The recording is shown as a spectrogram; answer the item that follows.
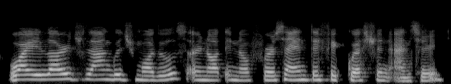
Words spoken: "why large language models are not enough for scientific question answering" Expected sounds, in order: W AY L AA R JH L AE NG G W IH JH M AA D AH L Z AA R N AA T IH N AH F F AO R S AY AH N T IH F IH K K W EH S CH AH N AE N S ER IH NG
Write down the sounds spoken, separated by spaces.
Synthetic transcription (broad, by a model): W AY L AA R JH L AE NG G W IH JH M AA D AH L S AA R N AA T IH N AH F F AO R S AY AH N T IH F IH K K W EH S CH AH N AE N S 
